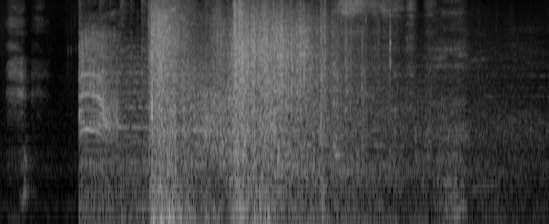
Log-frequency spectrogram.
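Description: Cannons fire with a heavy boom and a long rumble.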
